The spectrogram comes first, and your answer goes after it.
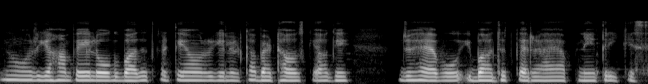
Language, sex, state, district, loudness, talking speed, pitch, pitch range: Hindi, female, Delhi, New Delhi, -20 LUFS, 215 wpm, 185 Hz, 180-195 Hz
